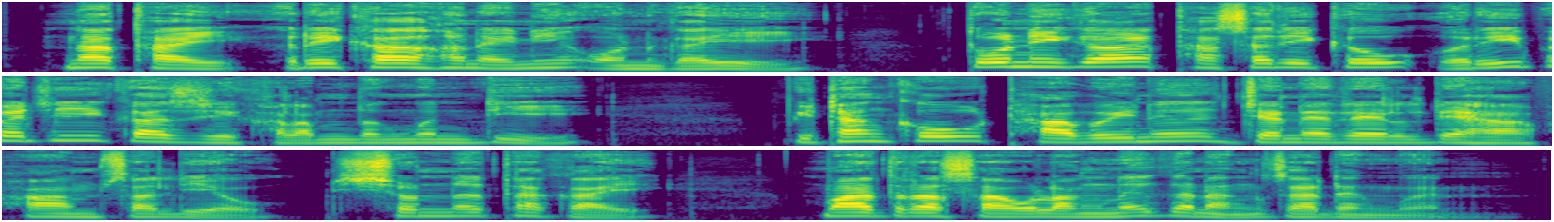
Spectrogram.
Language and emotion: Bodo, neutral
